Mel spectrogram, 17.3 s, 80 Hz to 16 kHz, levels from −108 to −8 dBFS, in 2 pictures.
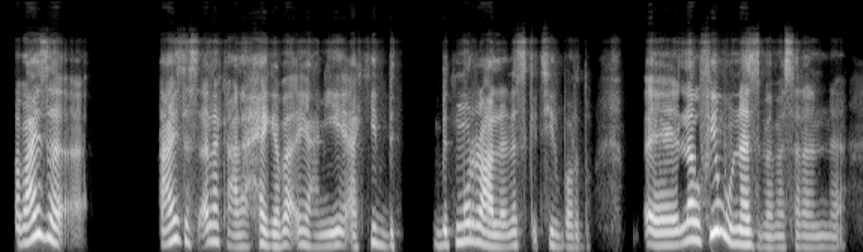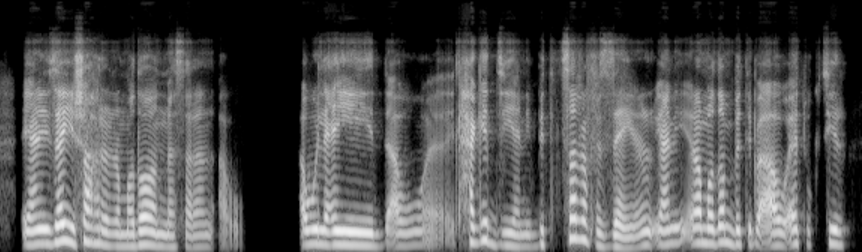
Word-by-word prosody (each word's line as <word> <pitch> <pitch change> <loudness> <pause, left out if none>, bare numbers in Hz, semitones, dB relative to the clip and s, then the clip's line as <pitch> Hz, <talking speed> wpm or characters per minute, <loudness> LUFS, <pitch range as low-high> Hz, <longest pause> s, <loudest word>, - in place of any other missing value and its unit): طَب 210 - -3
عايزة 300 +5 +6
أ - - 0 0.9
عايزة 265 -2 +1
أسألك 235 +1 -4
على 165 +1 -5
حاجة 175 -1 0
بقى 195 +1 -2
يعني 175 +1 -4
أكيد 185 +3 -8
بت 180 -1 -13 0.3
بتْمُر 225 +6 -2
على 165 -4 +2
ناس 185 +2 -7
كتير 185 -3 -10
برضو، 160 -1 -12 0.5
آآ، 185 -1 +2
لو 255 +4 +4
في 350 +9 +5
مناسْبة 190 - +2
مثلًا 160 0 -10 0.4
يعني 200 +2 +4
زي 235 +1 +6
شهر 220 -1 +2
رمضان 175 +1 +1
مثلًا 160 0 -8
أو - - -17 0.6
أو 200 +2 +3
العيد 190 -3 +4
أو 185 +2 -5
الحاجات 230 +2 -1
دي 185 -2 -5
يعني، 165 -1 -5
بتتصرف 215 +6 -2
إزاي؟ 165 -4 -1
ي 180 +5 -3
يعني 205 +2 -1
رمضان 220 0 +1
بتبقى 195 -1 -1
أوقاته 190 +2 -1
كتير 200 0 -4
190 Hz, 145 wpm, -25 LUFS, 170-215 Hz, 0.9 s, عايزة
